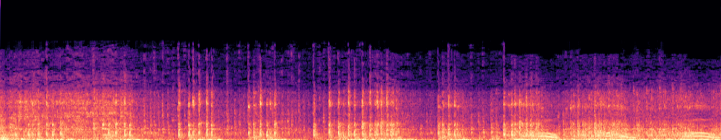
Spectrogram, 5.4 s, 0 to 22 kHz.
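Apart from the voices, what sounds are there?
Ford 7.3 diesel truck engine cranking and trying to start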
